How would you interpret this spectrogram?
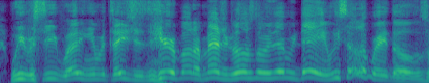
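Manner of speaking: loud, high, rapid-fire corporate parody; mock spokesperson. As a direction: race shrilly through the canned company line. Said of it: "this is how they sound in my head".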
